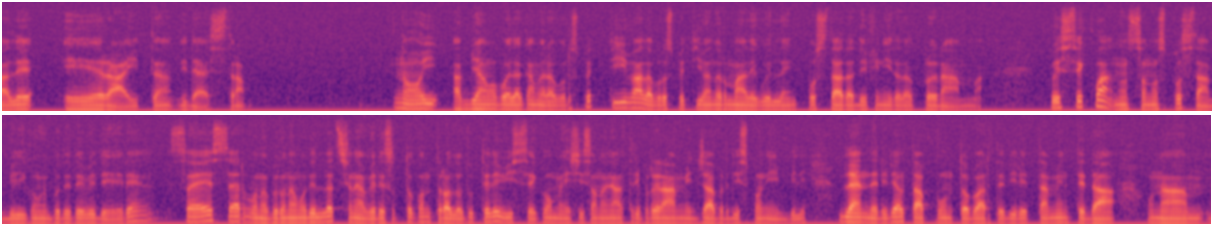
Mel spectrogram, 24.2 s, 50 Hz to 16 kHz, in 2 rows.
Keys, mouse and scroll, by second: 2.0-3.7 middle drag, 5.3-7.2 middle drag, 13.9-14.5 scroll up 1, 14.5-18.9 middle drag, 21.5-23.4 drag.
